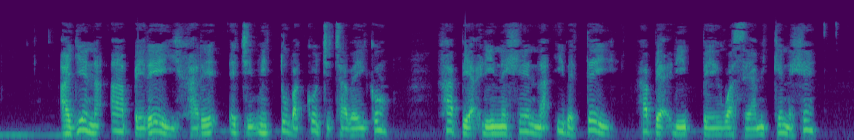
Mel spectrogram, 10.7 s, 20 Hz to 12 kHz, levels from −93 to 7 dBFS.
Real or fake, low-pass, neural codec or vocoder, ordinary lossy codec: real; 7.2 kHz; none; AAC, 32 kbps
